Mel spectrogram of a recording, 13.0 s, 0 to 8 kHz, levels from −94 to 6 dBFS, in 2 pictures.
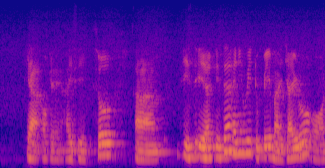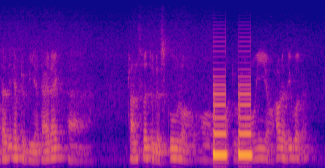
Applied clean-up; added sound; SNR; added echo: none; none; none; none.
